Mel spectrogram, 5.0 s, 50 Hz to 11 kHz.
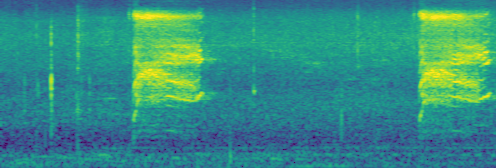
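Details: Squirrel screaming in Smyrna, Georgia, captured on a Canon 5D Mark II: two harsh, raspy screeches, each lasting under a second and spaced about three seconds apart, over a low outdoor rumble with faint ticks between them.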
